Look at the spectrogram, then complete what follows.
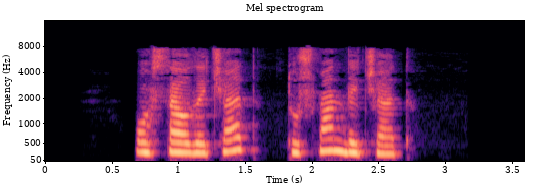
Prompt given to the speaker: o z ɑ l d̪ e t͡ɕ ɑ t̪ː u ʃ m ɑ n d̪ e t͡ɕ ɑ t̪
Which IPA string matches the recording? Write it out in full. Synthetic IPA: o s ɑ l d̪ e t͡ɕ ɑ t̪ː u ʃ m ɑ n d̪ e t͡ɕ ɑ t̪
